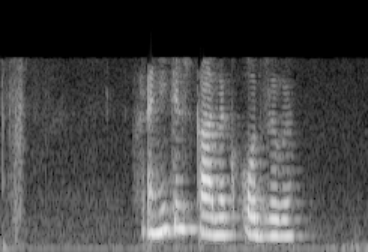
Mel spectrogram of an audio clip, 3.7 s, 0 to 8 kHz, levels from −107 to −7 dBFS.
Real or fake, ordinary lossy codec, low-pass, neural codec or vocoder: real; AAC, 16 kbps; 7.2 kHz; none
